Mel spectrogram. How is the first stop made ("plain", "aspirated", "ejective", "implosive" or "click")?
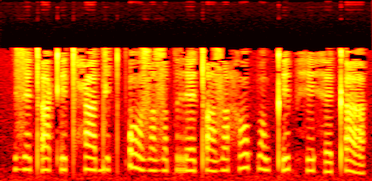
ejective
